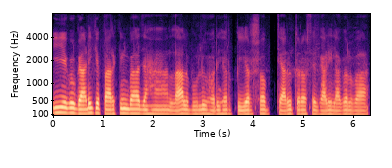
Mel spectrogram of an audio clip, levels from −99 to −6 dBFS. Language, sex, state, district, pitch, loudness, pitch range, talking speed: Bhojpuri, male, Bihar, Muzaffarpur, 115 Hz, -19 LUFS, 110-125 Hz, 170 wpm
